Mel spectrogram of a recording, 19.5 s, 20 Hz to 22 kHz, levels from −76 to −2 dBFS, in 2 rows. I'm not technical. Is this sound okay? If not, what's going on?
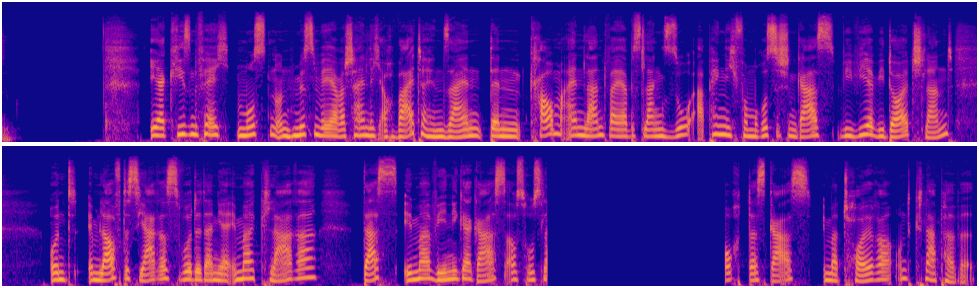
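No. From 15.21 to 16.99 seconds there's an audio dropout to silence: the speech cuts off for about 1.8 seconds. Unlike a natural pause, even the faint background hiss disappears. The input was likely lost briefly, so that stretch is gone.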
